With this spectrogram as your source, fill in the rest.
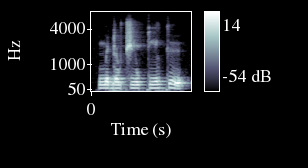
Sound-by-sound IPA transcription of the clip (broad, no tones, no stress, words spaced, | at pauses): meɖə˞wt͡ʃiw kilkɨ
